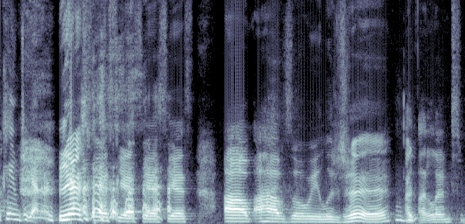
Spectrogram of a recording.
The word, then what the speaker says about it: Zoe Leger: I have Zoe Leger. I learned to pronounce it well.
